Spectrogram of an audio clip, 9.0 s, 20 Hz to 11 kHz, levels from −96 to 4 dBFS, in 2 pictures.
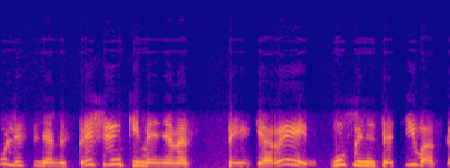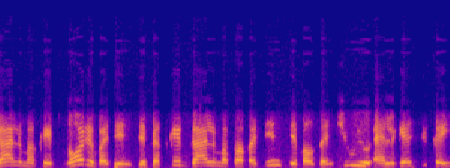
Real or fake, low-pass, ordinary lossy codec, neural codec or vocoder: real; 9.9 kHz; MP3, 96 kbps; none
